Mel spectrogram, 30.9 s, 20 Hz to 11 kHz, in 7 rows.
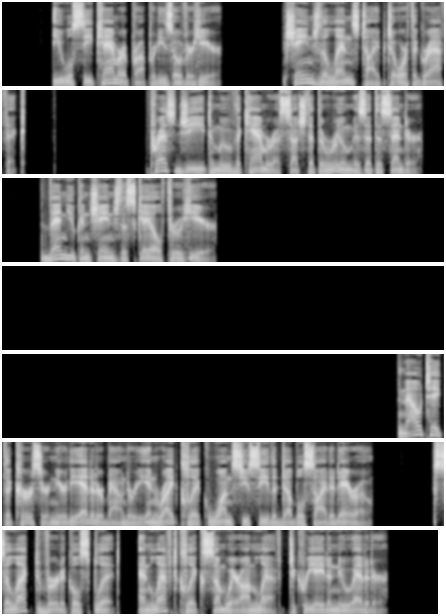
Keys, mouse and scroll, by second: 1.6 click, 3.2 click, 5.9 g, 11.7 click, 12.1 shift+click, 16.5 click, 19.4 g, 26.2 right click.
